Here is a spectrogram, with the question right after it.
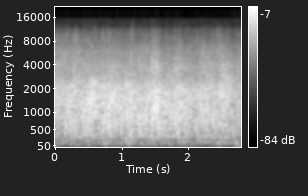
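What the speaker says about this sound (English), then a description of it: "Give them a round of applause." An audience at a speaking event applauds steadily, a dense wash of clapping that stays level and fairly distant for about three seconds with no voices over it.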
